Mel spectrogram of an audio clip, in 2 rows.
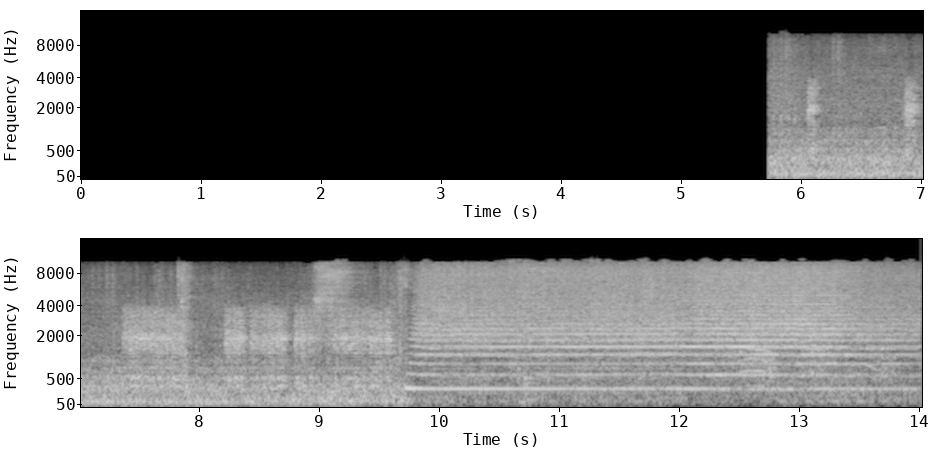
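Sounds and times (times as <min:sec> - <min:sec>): train passing: 0:05.8 - 0:14.0
train horn blast: 0:09.2 - 0:14.0.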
